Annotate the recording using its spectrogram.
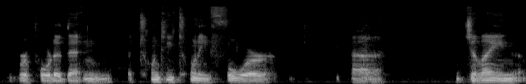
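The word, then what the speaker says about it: Ghislaine: Um, as best as we know, it's been public reported that in 2024, uh, Gilain Maxwell or Gain, I think is how it's pronounced, arranged and wired, uh,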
